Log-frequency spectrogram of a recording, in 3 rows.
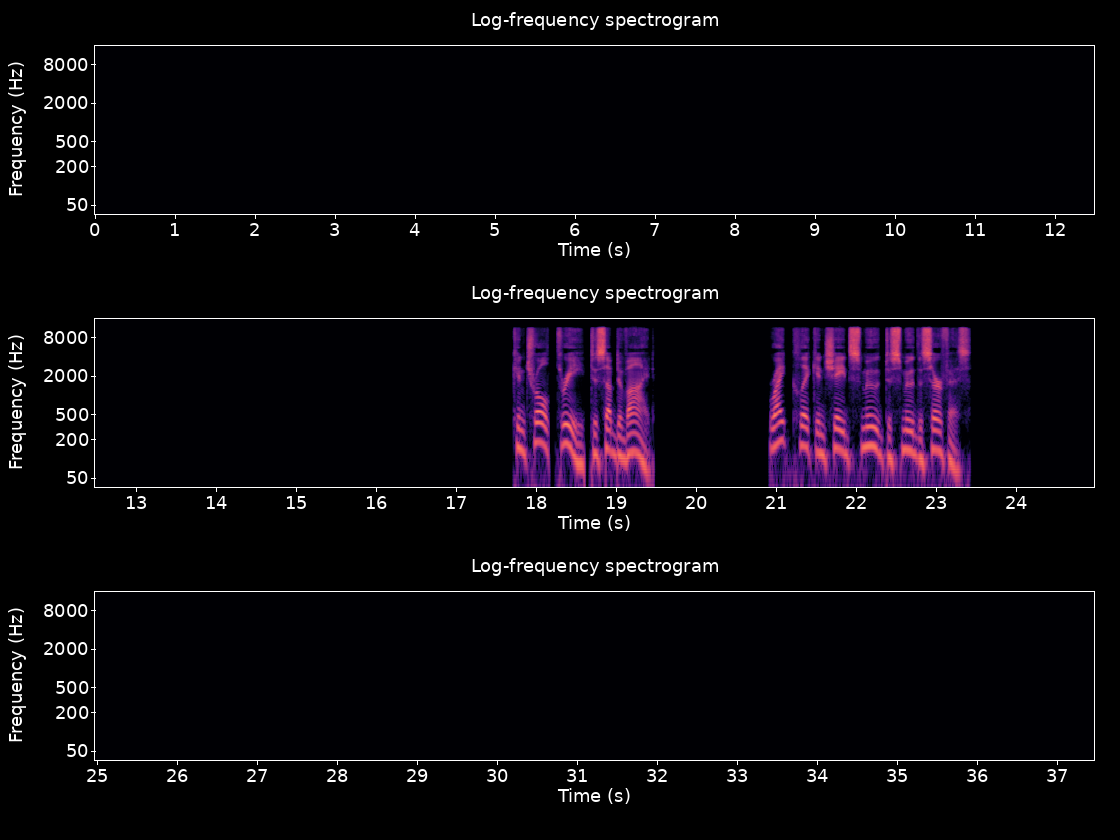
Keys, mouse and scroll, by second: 0.9 f, 1.5 middle click, 3.1 middle click, 3.2 ctrl+z, 6.1 click, 7.2 shift+click, 8.2 shift+click, 8.9 f, 9.6 middle click, 9.7 middle click, 10.1 middle click, 10.1 Tab, 10.1 middle click, 10.5-11.2 scroll down 4, 11.2 middle click, 12.1 middle click, 12.4 middle click, 13.2 middle click, 13.6-14.0 scroll up 1, 14.2 middle click, 16.3 middle click, 17.3-17.9 scroll down 1, 17.9 KP_1, 18.3 Tab, 19.0 Tab, 19.3 ctrl+3, 20.5-20.9 scroll up 4, 21.1 middle click, 22.1 Tab, 22.8 middle click, 27.0 middle click, 27.1 x, 28.2 middle click, 30.5 3, 30.8 click, 31.7 x, 33.0 middle click, 34.5 middle click, 34.8 middle click, 34.9 middle click, 35.7 2, 36.2 alt+click, 37.1 alt+click.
